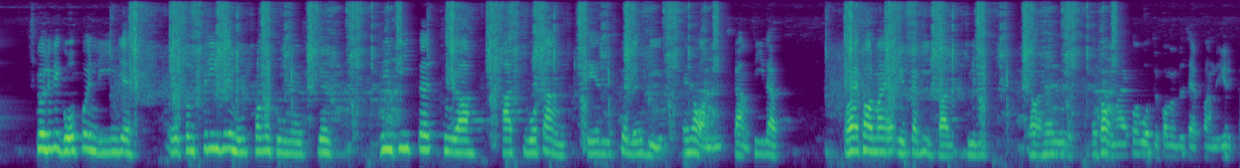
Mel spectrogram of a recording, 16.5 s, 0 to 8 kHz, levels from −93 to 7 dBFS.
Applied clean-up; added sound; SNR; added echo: classical method WPE with log-MMSE.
